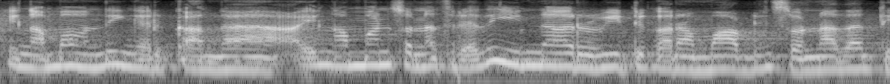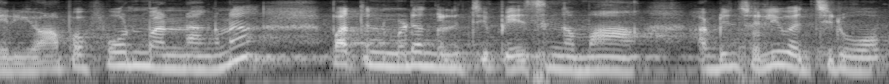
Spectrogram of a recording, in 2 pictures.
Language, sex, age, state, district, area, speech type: Tamil, female, 30-45, Tamil Nadu, Perambalur, rural, spontaneous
